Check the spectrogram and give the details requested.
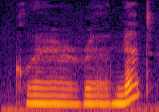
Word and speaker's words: clarinet: Clarinet has 3 syllables, clarinet, but it's the final syllable that is stressed, and there's a pause right after, which means there's nothing following.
